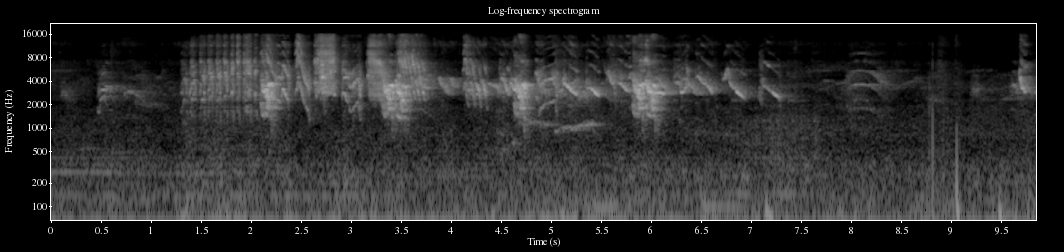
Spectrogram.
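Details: Brown towa towa, the Chestnut-bellied seed finch, from Guyana, singing a loud, fast, varied twittering song of rapid chirps and trills in several bursts for about five seconds, then softer scattered whistled notes.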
